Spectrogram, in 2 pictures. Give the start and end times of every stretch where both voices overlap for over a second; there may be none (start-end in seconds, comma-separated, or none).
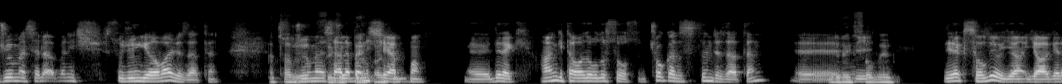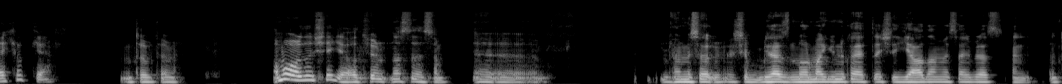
2.8-4.2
